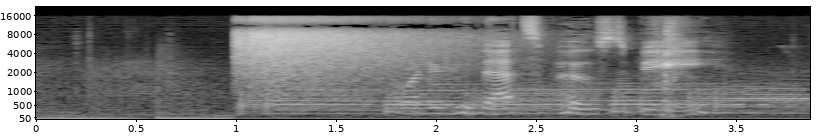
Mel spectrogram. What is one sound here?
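Loud electronic music starts suddenly and plays on.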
